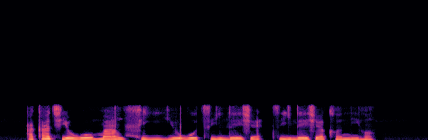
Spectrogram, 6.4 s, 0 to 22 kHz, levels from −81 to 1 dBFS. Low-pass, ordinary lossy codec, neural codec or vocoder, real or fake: 5.4 kHz; none; codec, 16 kHz in and 24 kHz out, 1 kbps, XY-Tokenizer; fake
